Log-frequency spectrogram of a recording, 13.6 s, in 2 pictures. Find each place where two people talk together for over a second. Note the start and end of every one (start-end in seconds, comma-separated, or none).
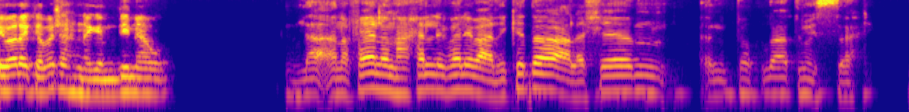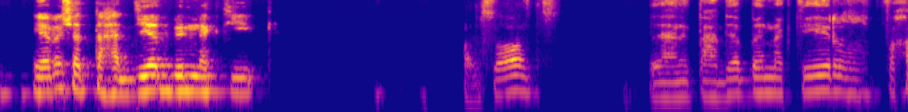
none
